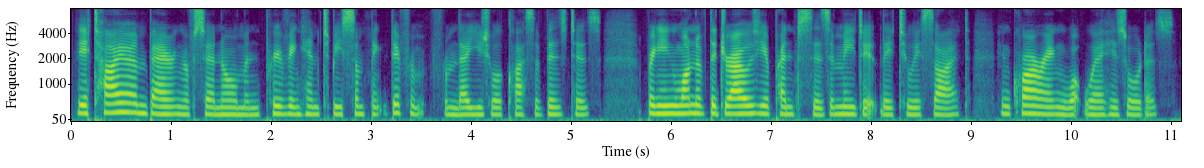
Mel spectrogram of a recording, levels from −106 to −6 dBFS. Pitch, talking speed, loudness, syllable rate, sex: 195 Hz, 185 wpm, -21 LUFS, 5.9 syllables/s, female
